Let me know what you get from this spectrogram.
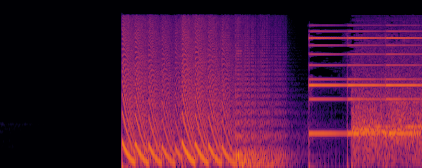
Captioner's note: game warbles; bell dings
